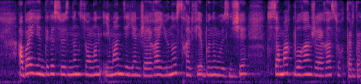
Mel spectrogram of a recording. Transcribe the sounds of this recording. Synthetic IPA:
ɑ̰bɑje̞nd̪ɪɡʲɪsɵzɪnɪŋso̞ɴənḭmɑnd̪e̞ɡʲe̞nʒɑjʁɑjunusχalʲfebʊnəɴwɵzɪnʃe̞ | t̪ʰʊ̥sɑmɑq̚bolˠʁɑnʒɑjʁɑso̞qt̪əɾd̪ə

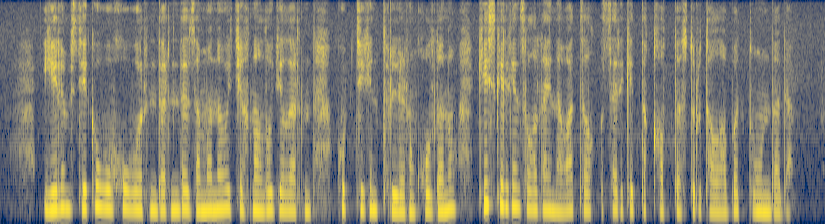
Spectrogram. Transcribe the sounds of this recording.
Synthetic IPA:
je̞lɪmɪzd̪e̞ɡʲɪwo̞quwo̞ɾənd̪ɑɾənd̪ɑzɑmɑnɑwijt̪ʲʰe̞χno̞lˠo̞ɡʲijalˠɑɾd̪əɴkʲʰɵpt̪e̞ɡʲe̞nt̪ʰʏɾle̞ɾɪŋqʰo̞lˠd̪ɑnukʲʰe̞z̥kʲʰe̞lɡʲe̞nsɑlˠɑd̪ɑijnːo̞vat̪sɨjaɑlˠəqɪ̥sæɾe̞kʲe̞t̪ːɪqʰɑlˠəp̚t̪ɑst̪əɾut̪ʰɑlˠɑbət̪ʰuənd̪ɑd̪ə

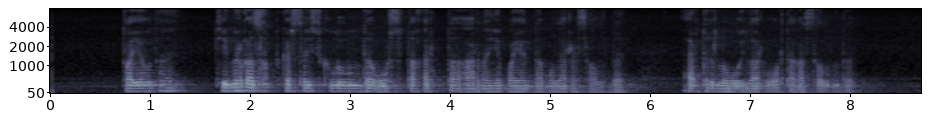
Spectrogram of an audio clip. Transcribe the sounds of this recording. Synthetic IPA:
t̪ʰɑjɑwd̪ɑt̪ʰe̞mɪɾʁɑzəq̚pʰɪ̥kʲɪɾsɑjəskʰlˠubənd̪ɑwo̞sə̥t̪ʰɑqəɾəp̚t̪ɑʔɑɾnɑjəbɑjɑnd̪ɑmɑlˠɑɾʒɑsɑlˠənd̪ə | æɾt̪ʰʏɾlɪwo̞jlˠɑɾwo̰ɾt̪ɑʁɑ̰sɑ̰lˠə̰nd̪ə̰

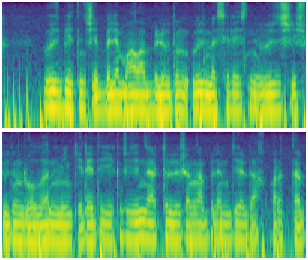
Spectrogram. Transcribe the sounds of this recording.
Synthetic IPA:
wɵzbe̞t̪ɪnʃe̞bɪlɪmɑlˠɑbɪlud̪ɪŋwɵzmæse̞le̞sɪnwɵzɪʃe̞ʃud̪ɪŋʒo̞lˠːɑɾənme̞ŋkʲʰe̞ɾe̞d̪ɪje̞kʲɪnʃɪd̪e̞næɾt̪ʰʏɾlɪʒɑɴɑbɪlɪmd̪e̞ɾd̪ɪɑqpɑɾɑt̪ːɑɾd̪

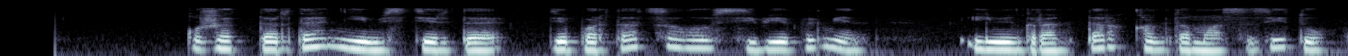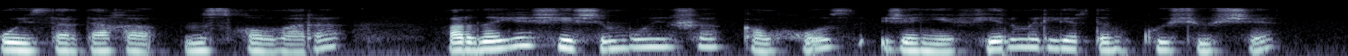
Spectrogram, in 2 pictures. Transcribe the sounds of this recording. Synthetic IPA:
qʰʊʒɑt̪ːɑɾd̪ɑne̞mɪst̪e̞ɾd̪ɪ | dʲe̞port̪at̪sɨjalˠɑwse̞be̞bɪme̞n | emiɡrant̪ːɑɾqʰɑmt̪ɑmɑsəze̞t̪upʰo̞jəzd̪ɑɾd̪ɑʁənʊsqɑwlˠɑɾəɑɾnɑjəʃe̞ʃɪmbo̞jənʃɑkʰolˠχo̞zʒæne̞fʲe̞rmʲe̞rle̞ɾd̪ɪŋkʲʰɵʃuʃɪ

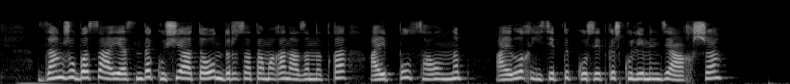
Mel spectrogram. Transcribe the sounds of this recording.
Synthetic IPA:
zɑɴʒo̞bɑsəɑjɑsənd̪ɑkʲʰɵʃe̞ɑt̪ɑwənd̪ʊɾəsɑt̪ɑmɑʁɑnɑzɑmɑt̪̚qɑ | ɑjəpːʊlˠsɑlˠənəp | ɑjlˠəqje̞se̞p̚t̪ɪk̚ʲʰːɵɾse̞t̪kʲɪʃkʲʰɵle̞mɪnd̪e̞ɑqʃɑ

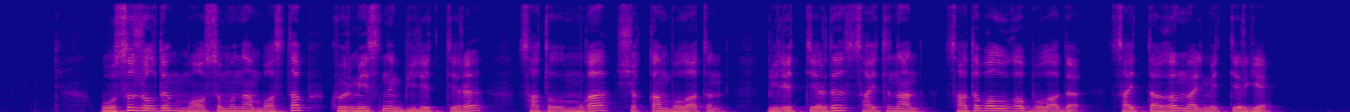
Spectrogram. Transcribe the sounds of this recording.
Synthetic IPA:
wo̞səʒəlˠd̪əɴmɑwsəmənɑnbɑst̪ɑpkʲʰɵɾme̞sɪnɪŋbijlʲe̞t̪ːe̞ɾɪ | sɑt̪əlˠəmʁɑʃəqːɑnbo̞lˠɑt̪ən | bijlʲe̞t̪ːe̞ɾd̪ɪsɑjt̪ənɑn | sɑt̪əp̬ɑlˠuʁɑbo̞lˠɑd̪ə | sɑjt̪ːɑʁəmælɪme̞t̪ːe̞ɾɡʲe̞

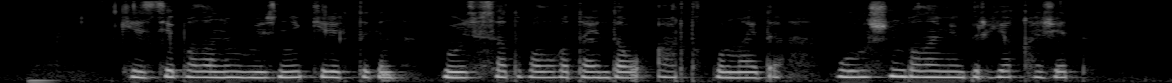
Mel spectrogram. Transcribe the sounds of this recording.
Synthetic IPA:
kʲʰe̞zd̪e̞bɑlˠɑnəŋwɵzɪne̞kʲʰe̞ɾe̞kt̪ɪɡʲɪn | wɵzɪsɑt̪əpɑlˠuʁɑd̪ɑjənd̪ɑwɑɾt̪ə̥q̚bo̞lˠmɑjd̪ə | wo̞lˠʏʃɪnbɑlˠɑme̞nbɪɾɡʲe̞qʰɑʒe̞t̪

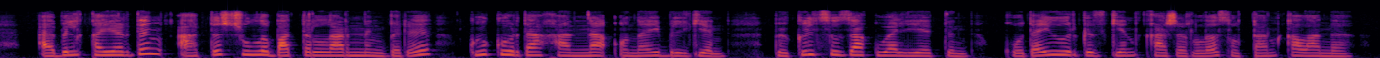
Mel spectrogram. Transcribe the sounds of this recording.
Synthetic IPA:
æbɪlqʰɑjəɾd̪əɴɑt̪əʃʒulˠəbɑt̪əɾlˠɑɾənəɴbɪɾɪ | kʲʰɵkoɾd̪ɑχɑnənɑʔʊ̰nɑjbɪlɡʲe̞n | b̥ɵkʲɪlsʊzɑqwælije̞t̪ɪɴ | qʰo̞d̪ɑjwɵɾɡʲɪzɡʲe̞ɴqʰɑʒəɾlˠəsot̪ːɑɴqʰɑlˠɑnə

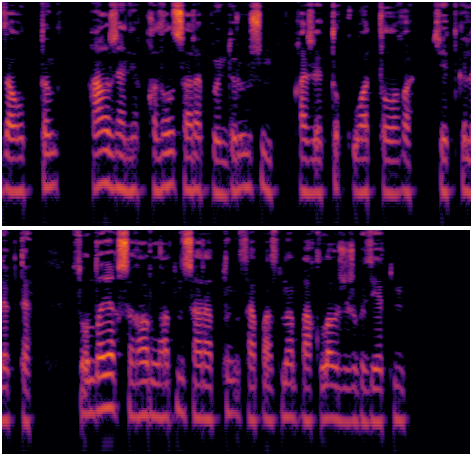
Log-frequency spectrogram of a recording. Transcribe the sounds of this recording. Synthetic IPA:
zɑwət̪ːəɴ | ɑqʒæne̞qʰəzəlˠʃɑɾɑpɵnd̪ɪɾuʏʃɪɴqʰɑʒe̞t̪ːɪqʰuwɑt̪ːəlˠəʁə | ʒ̥e̞t̪kʲɪlɪkt̪ɪ | so̞nd̪ɑjɑqʃəʁɑɾəlˠɑt̪ənʃɑɾɑp̚t̪əɴsɑpɑsənɑbɑqəlˠɑwʒʏɾɡʲɪze̞t̪ɪn

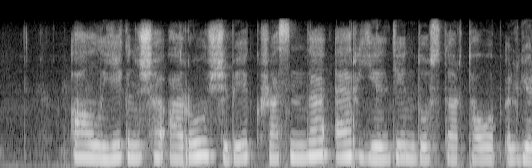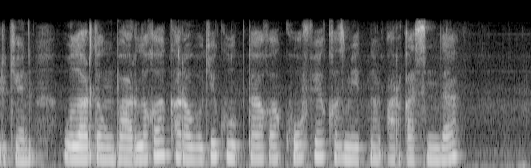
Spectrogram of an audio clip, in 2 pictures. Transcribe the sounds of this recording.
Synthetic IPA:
ɑlˠje̞kʲɪnʃɪʔɑɾuʒɪbe̞kʒ̥ɑsənd̪ɑæɾje̞ld̪e̞nd̪o̞st̪ɑɾt̪ʰɑwəpʏlɡʲe̞ɾɡʲe̞nwo̞lˠɑɾd̪əɴbɑɾlˠəʁəkʰaɾawoɡʲekʰlˠupt̪ɑʁəkʰo̞fʲe̞qʰəzme̞t̪ɪnɪŋɑɾqɑsənd̪ɑ

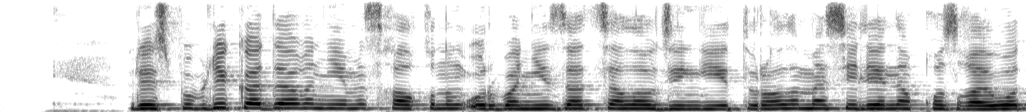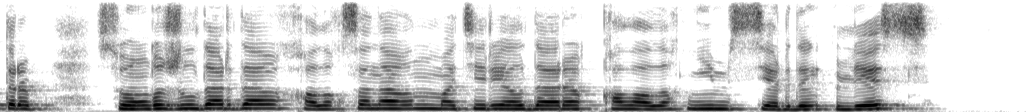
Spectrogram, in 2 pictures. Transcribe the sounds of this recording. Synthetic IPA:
ɾe̞spublijkad̪ɑʁənemɪsχɑlˠqənəɴʔorbanʲijzat̪sɨjalˠɑwd̪e̞ŋɡʲe̞jɪt̪ʰuɾɑlˠəmæse̞le̞nɪqʰo̞zʁɑjwo̞t̪əɾəp̚so̞ɴʁəʒəlˠd̪ɑɾd̪ɑʁəχɑlˠəqsɑnɑʁənmat̪ʲe̞ɾijalˠd̪ɑɾəqʰɑlˠɑlˠəqnemɪst̪e̞ɾd̪ɪŋʏle̞s

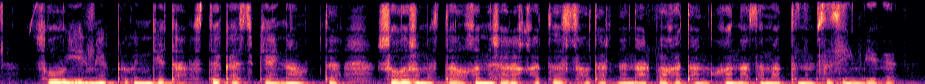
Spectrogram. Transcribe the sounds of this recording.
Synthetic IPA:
so̞lˠje̞lme̞k̚bʏɡʲɪnd̪e̞t̪ʰɑbəst̪əkʲʰæsɪ̥p̚kʲeɑjnɑlˠəpt̪əʒ̥əlˠəʒʊməst̪ɑlˠʁɑnʒɑɾɑqɑt̪əsɑlˠd̪ɑɾənɑnɑɾpɑʁɑt̪ʰɑnəlˠʁɑnɑzɑmɑt̪ʰːənəmsəze̞ŋbe̞ɡʲɪ

